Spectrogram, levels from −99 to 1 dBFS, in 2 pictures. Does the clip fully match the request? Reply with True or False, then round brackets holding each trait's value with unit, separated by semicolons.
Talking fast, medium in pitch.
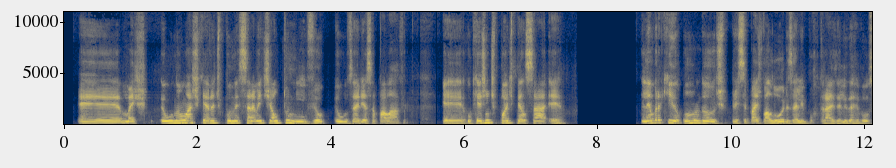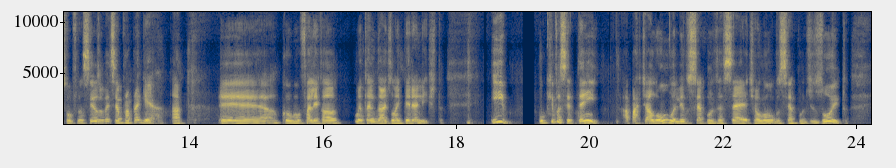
False (170 wpm; 150 Hz)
